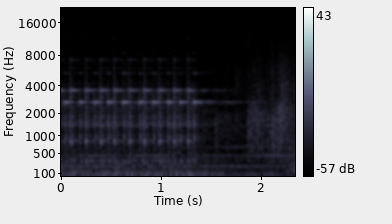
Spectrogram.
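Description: Ravenscroft 275 sampled grand piano from the UVI iOS app, played from a keyboard controller: a fast high-register tremolo of rapidly repeated notes over a held lower note. It stops about one and a half seconds in and rings away.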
